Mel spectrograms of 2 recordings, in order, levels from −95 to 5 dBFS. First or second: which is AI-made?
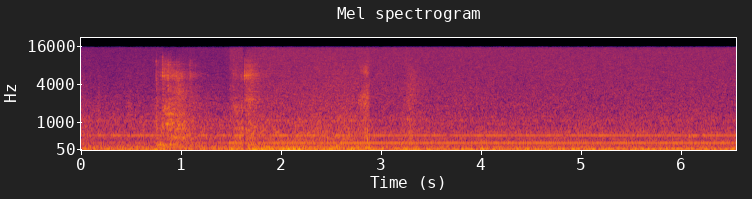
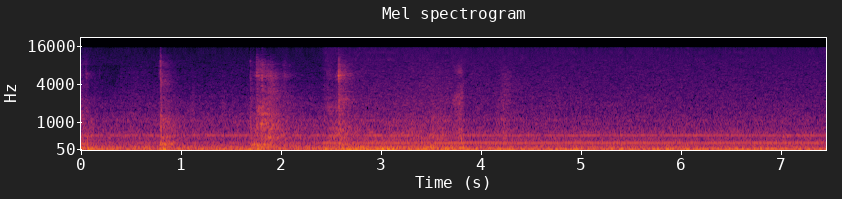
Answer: second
